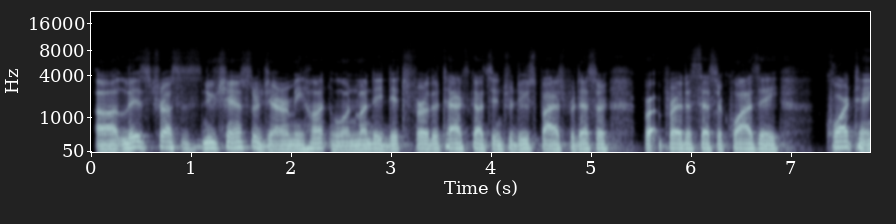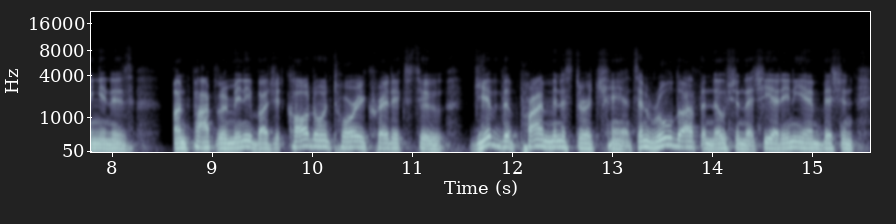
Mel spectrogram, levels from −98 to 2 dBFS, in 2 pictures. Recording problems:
muffled; slightly; fading above 2.5 kHz

